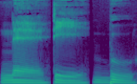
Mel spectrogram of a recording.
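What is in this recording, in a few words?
"netibu", concatenated syllables; Affixing experiment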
